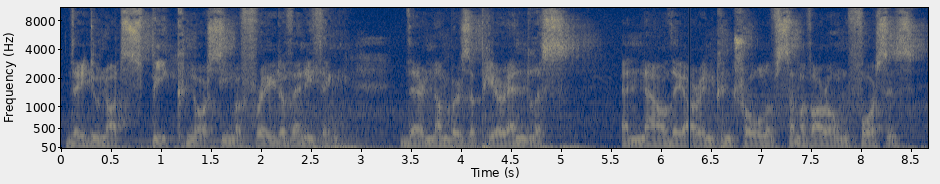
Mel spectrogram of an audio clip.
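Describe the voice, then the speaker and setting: A man voicing a grave, loyal undead nerubian commander with a formal, deliberate delivery in a fantasy game cutscene. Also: rumbling low, flat delivery, darkish tone, slight background noise. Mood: troubled.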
